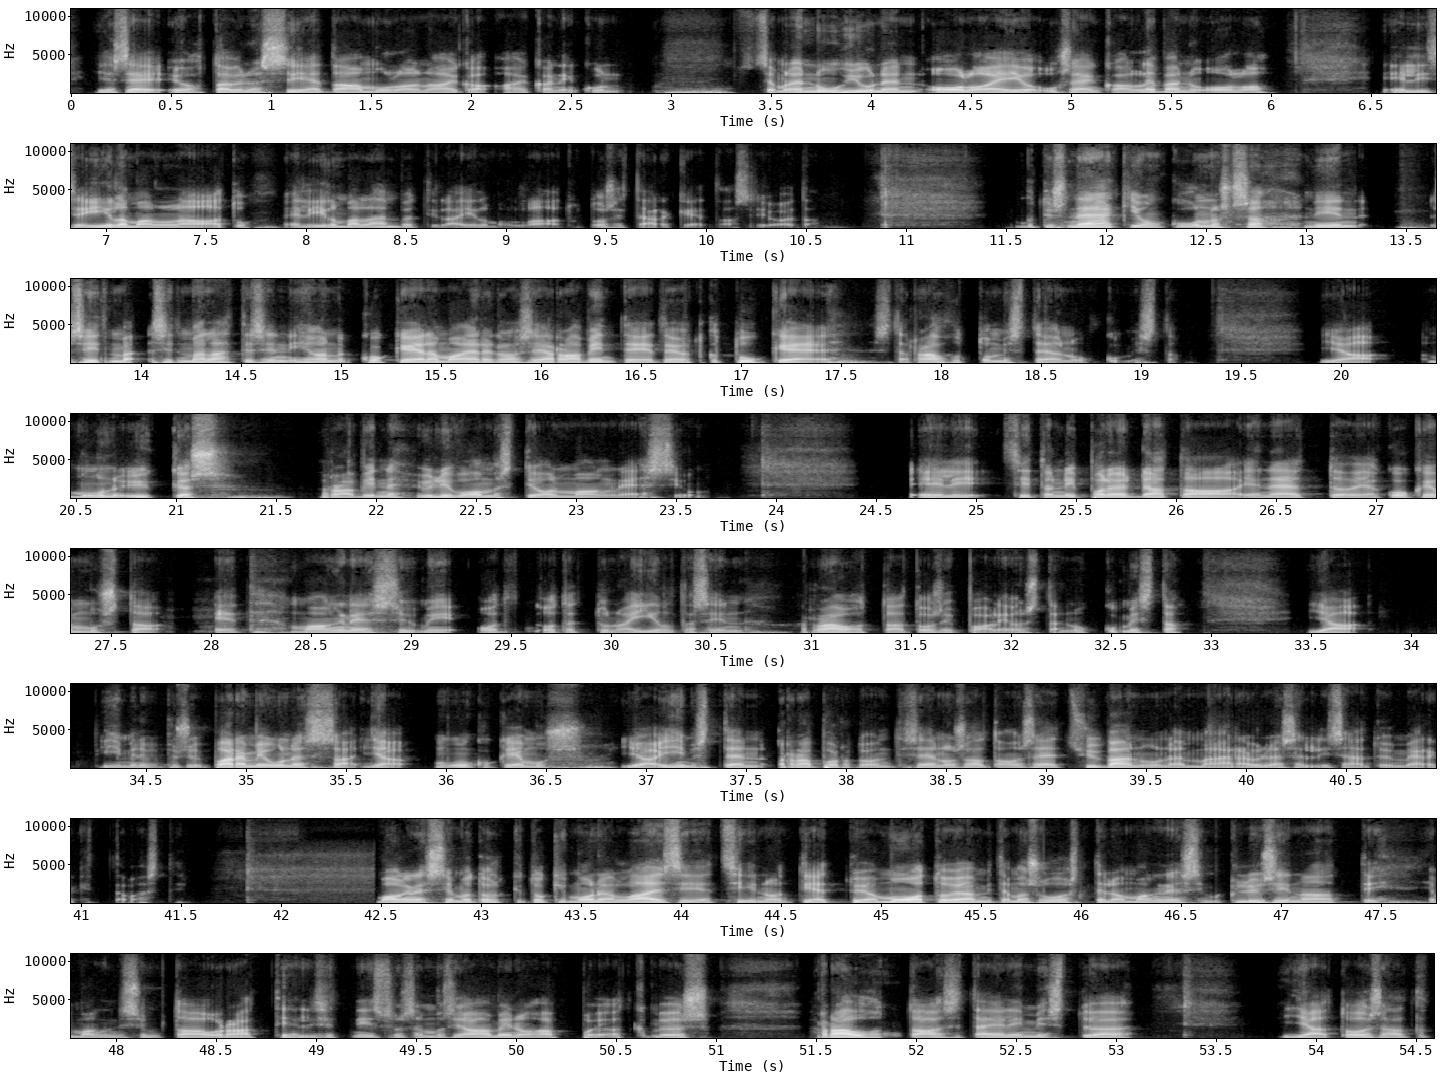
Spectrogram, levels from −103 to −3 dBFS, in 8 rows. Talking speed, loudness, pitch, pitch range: 140 wpm, -25 LUFS, 105 Hz, 95-115 Hz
